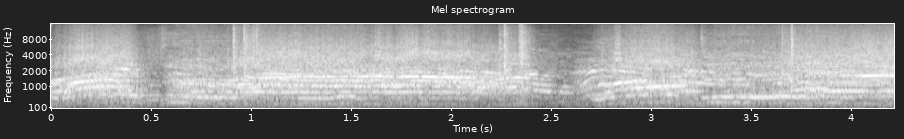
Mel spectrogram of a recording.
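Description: A group of men chanting and shouting loudly together in long, drawn-out phrases with brief breaks, with hand claps among them.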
